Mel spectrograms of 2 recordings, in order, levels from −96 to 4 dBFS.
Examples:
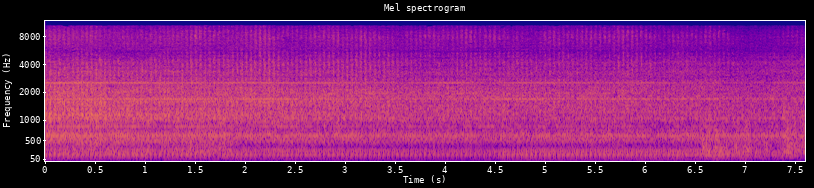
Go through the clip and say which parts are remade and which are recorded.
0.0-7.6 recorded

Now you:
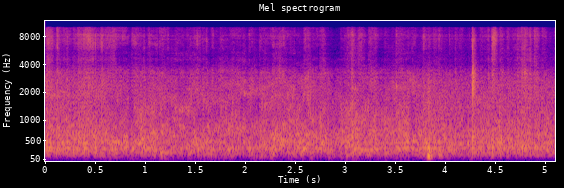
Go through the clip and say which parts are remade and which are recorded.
0.0-0.6 recorded; 0.6-3.7 remade; 3.7-5.1 recorded

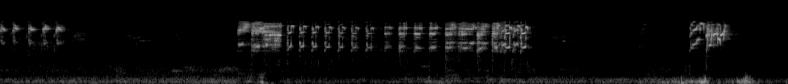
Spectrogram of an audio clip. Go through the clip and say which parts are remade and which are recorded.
0.0-1.9 recorded; 1.9-2.8 remade; 2.8-3.8 recorded; 3.8-5.0 remade; 5.0-7.9 recorded

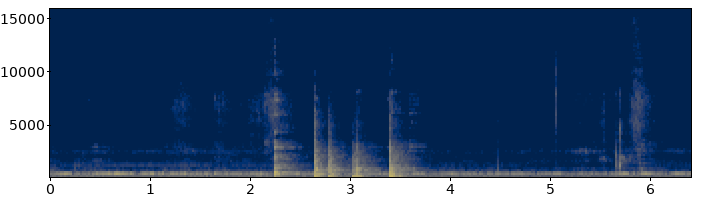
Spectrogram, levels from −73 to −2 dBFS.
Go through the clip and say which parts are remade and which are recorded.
0.0-4.7 recorded; 4.7-5.8 remade; 5.8-6.4 recorded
